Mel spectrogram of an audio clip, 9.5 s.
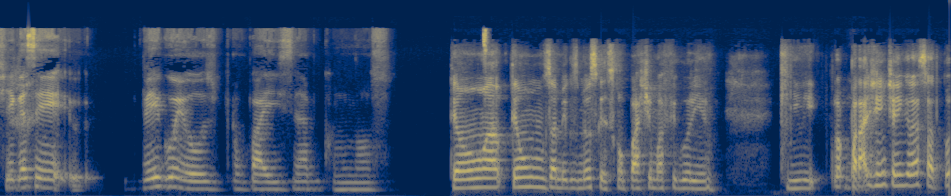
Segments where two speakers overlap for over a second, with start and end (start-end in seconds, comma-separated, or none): none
